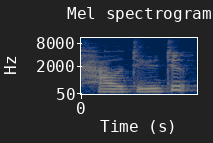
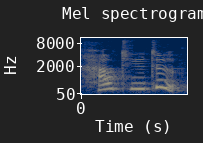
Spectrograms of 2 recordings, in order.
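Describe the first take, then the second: First: Said in the usual way. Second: High-pitched, formal quoted greeting; mock Northern American. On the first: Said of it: "to represent the phrase". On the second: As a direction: jump way up for a prim Northern greeting. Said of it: "a Northern America will s-, say".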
